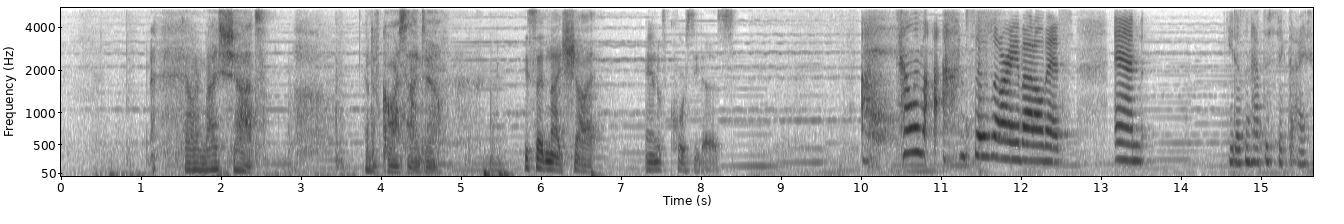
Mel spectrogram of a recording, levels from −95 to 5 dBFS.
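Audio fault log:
No technical faults can be heard anywhere in the audio, which runs as one continuous, unbroken signal.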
